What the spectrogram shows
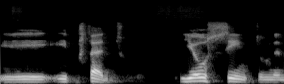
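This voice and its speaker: A male voice with ordinary pitch variation. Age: 60s. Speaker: logistics worker. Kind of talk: interview. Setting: video call.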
